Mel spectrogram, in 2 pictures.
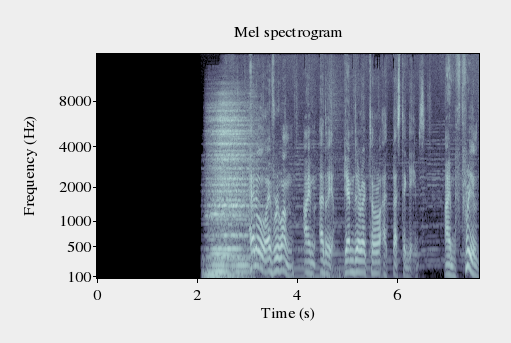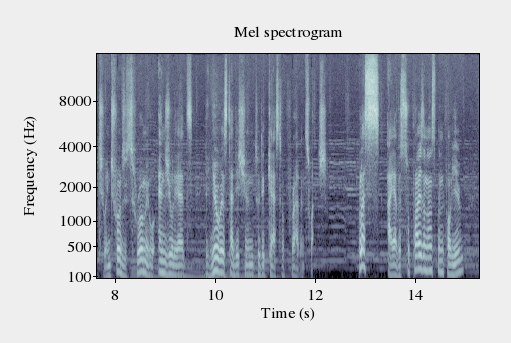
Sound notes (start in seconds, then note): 2.1 xbox sound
